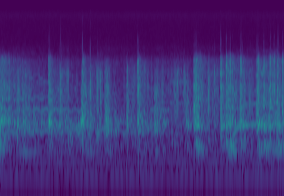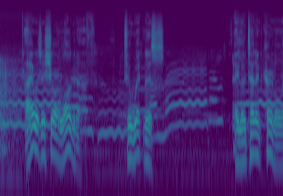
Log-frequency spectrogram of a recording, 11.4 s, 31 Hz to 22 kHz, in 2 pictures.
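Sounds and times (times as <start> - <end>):
artillery barrage explosions on a D-Day battlefield: 0.0 - 6.4
speech: 6.2 - 7.5, 8.2 - 9.0, 10.3 - 11.3.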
